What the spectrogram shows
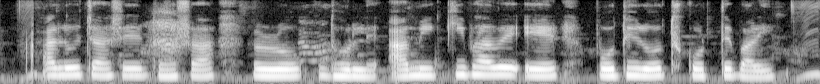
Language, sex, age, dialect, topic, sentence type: Bengali, female, 18-24, Rajbangshi, agriculture, question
